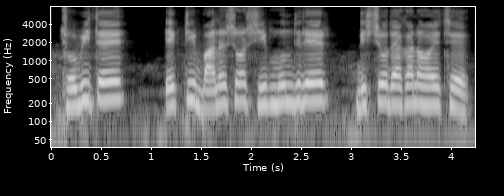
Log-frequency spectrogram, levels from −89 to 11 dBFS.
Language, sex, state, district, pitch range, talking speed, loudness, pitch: Bengali, male, West Bengal, Cooch Behar, 175-210 Hz, 115 wpm, -14 LUFS, 190 Hz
